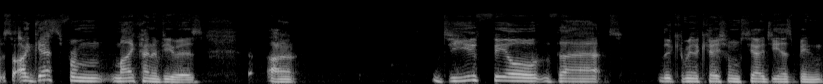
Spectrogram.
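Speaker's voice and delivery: ordinary talk, nothing marked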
